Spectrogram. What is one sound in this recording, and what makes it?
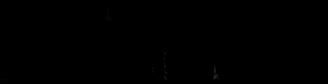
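Paper rustles as a comic book is handled.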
